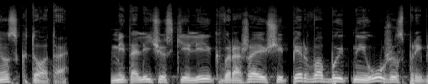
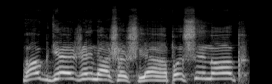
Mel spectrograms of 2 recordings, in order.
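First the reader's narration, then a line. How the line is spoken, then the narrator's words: Cheerful voice, muffled by metal. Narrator (Russian): спросил бодрый голос, звучащий непривычно глухо из-за металлической скорлупы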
